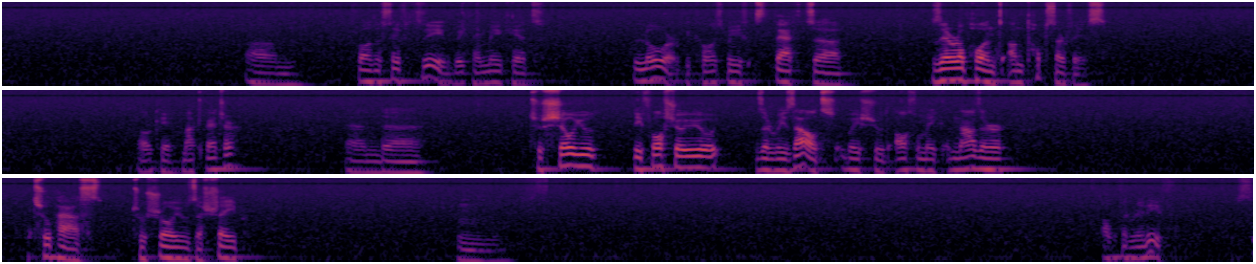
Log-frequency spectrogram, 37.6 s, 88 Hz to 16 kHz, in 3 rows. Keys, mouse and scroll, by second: 0.6-1.7 scroll up 1, 1.8-3.6 drag, 11.7 scroll down 1, 12.8 click, 20.6 click, 27.0-28.0 middle drag, 28.6 scroll up 1, 28.8 scroll down 1, 32.1 click, 33.6-34.2 scroll up 1, 35.0 click, 35.6-36.6 scroll up 1, 37.0 shift+click.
